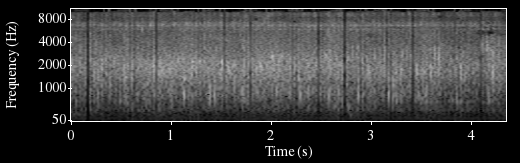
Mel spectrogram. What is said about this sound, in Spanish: Sí, dale un aplauso al Señor, dáselo, dáselo, dáselo.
